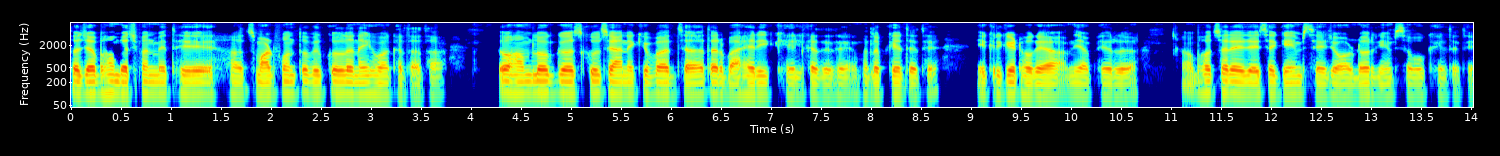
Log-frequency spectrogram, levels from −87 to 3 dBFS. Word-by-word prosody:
तो 105 - +5
जब 105 0 +5
हम 110 0 -1
बचपन 105 +1 0
में 105 -1 -2
थे 105 - -3 0.2
अ, 100 -1 -5
स्मार्टफ़ोन 100 +1 0
तो 110 - -1
बिल्कुल 105 0 +1
नहीं 100 0 0
हुआ 100 -1 -1
करता - - -5
था। - - -10 0.5
तो 110 - +6
हम 105 0 +1
लोग 110 -1 +4
स्कूल 110 - -1
से 110 - +3
आने 105 0 +3
के - - -3
बाद 100 -2 +4
ज़्यादातर 100 +1 +2
बाहर 100 +2 +1
ही 100 - 0
खेल 90 -1 -5
करते 90 -1 -1
थे 95 0 -4
मतलब - - -1
खेलते - - 0
थे। - - -4 0.5
ये - - -1
क्रिकेट 105 -1 +1
हो 95 -1 +2
गया 95 -1 +4 0.2
या 95 - 0
फ़िर 95 -1 -1 0.7
अ, - - -5
बहुत 110 +1 -1
सारे 110 -2 +4
जैसे 100 +1 +1
गेम्स 100 +1 -2
थे 95 - 0
जो 90 - -1
आउटडोर 95 +2 -1
गेम्स 90 0 -5
थे - - -3
वो 90 0 -4
खेलते - - -10
थे। - - -7
100 Hz, 215 wpm, -23 LUFS, 95-105 Hz, 0.7 s, तो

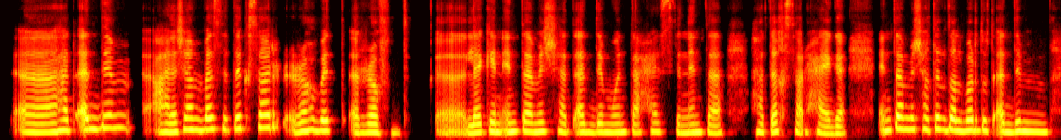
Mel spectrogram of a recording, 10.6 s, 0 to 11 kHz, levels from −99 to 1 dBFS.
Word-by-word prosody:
آآ، 200 0 +1
هتقدّم 295 +4 0
علشان 210 +5 +1
بس 265 +1 +2
تكسر 295 +3 0
رهبة 235 +3 +2 0.2
الرفض 190 -1 0 0.4
آآ، - - -4
لكن 200 +3 +2
أنت 220 +1 +1
مش 220 +1 +1
هتقدّم 200 0 -1
وأنت 200 +1 -2
حاسس 210 +3 -6
إن 185 0 -2
أنت 190 -2 -1 0.3
هتخسر 205 0 -2
حاجة، 170 -4 -1 0.3
أنت 245 +4 +3
مش 270 0 +1
هتفضل 255 -2 +2
برضه 240 0 +3
تقدّم 215 -1 +1
215 Hz, 130 wpm, -23 LUFS, 200-250 Hz, 0.4 s, أنت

